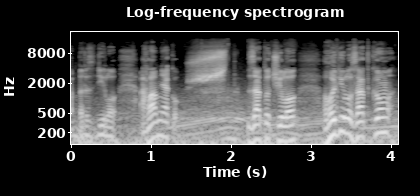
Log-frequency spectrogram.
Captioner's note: fssst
